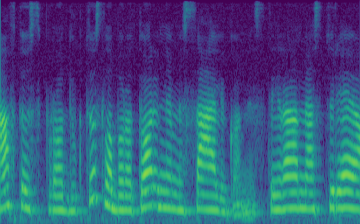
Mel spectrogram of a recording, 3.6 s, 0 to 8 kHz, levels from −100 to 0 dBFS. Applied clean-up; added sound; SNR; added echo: none; none; none; none.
